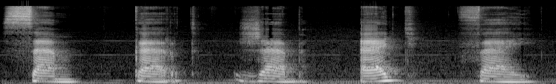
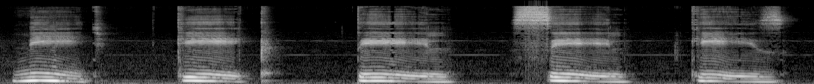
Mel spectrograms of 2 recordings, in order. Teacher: La letra boba, como le decimos, E, cae el mentón y la E con tilde donde sonrío de oreja a oreja y estiro la vocal. · Term: la vocal boba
